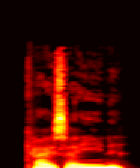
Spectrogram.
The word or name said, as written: KEJSERINDENS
